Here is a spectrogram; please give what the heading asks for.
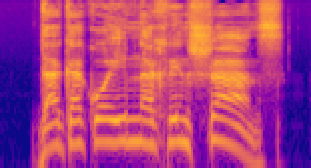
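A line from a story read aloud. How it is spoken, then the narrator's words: Sudden yell. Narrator (Russian): заорал вдруг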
